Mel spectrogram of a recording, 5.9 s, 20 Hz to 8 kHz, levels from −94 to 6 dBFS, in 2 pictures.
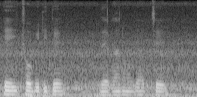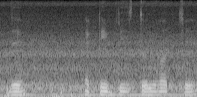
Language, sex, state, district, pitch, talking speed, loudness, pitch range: Bengali, male, Tripura, West Tripura, 105 Hz, 90 wpm, -18 LUFS, 100-105 Hz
